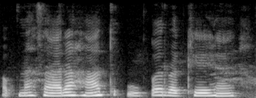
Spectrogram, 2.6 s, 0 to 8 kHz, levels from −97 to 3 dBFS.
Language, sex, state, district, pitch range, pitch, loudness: Hindi, female, Jharkhand, Garhwa, 220-255 Hz, 225 Hz, -15 LUFS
